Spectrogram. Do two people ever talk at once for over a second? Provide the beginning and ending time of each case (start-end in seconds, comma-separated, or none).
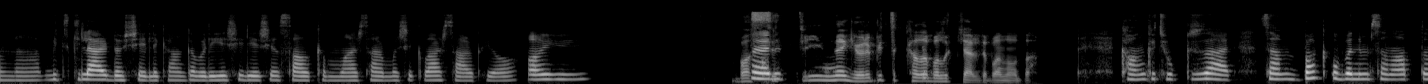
none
